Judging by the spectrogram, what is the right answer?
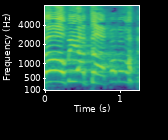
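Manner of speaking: very high-pitched, screamed, ranting tirade. Retelling how a driver reacted to being told off: imitating a man screaming. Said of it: "started screaming at me".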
